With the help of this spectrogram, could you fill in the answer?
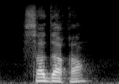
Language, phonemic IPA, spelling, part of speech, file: Arabic, /sˤa.da.qa/, صدق, verb, Ar-صدق.ogg
- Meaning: 1. to be truthful, to speak the truth 2. to tell (someone) the truth 3. to be sincere 4. to prove true 5. to become aware of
